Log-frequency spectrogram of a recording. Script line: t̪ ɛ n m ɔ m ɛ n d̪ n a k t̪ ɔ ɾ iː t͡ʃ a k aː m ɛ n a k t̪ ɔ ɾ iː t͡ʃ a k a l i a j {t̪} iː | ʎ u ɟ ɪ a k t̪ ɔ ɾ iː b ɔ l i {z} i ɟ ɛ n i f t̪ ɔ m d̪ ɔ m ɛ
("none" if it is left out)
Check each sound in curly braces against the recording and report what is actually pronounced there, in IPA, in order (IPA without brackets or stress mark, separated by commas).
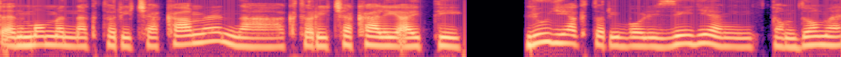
t̪, z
